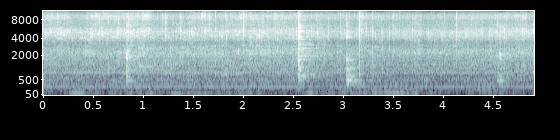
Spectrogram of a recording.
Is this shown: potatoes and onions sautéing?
yes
